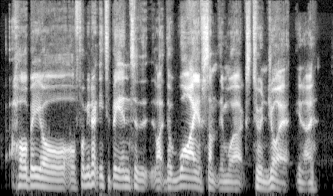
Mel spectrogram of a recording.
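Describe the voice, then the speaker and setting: A man's medium-pitched voice with a southern English accent, ordinary pitch variation and a very fast pace. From southern England, Winchester. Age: 30s. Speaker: music producer. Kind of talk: interview.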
